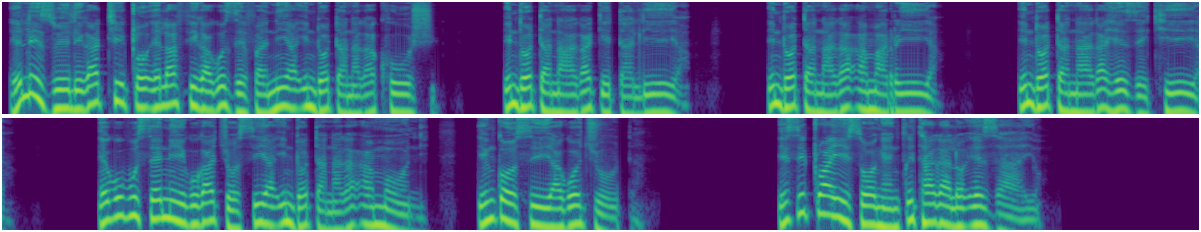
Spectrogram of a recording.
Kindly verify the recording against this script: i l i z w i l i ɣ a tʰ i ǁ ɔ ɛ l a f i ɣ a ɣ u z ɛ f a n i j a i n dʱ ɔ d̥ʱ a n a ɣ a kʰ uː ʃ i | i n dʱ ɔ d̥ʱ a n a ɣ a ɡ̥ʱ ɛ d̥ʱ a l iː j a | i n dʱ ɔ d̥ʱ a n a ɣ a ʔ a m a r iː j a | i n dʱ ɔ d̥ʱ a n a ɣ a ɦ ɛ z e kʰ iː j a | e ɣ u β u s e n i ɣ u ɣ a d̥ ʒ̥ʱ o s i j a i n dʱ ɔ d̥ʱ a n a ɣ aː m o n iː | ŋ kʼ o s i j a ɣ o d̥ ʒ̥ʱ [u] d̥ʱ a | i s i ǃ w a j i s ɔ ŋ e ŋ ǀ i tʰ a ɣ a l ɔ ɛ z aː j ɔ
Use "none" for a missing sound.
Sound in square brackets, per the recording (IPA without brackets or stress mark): uː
